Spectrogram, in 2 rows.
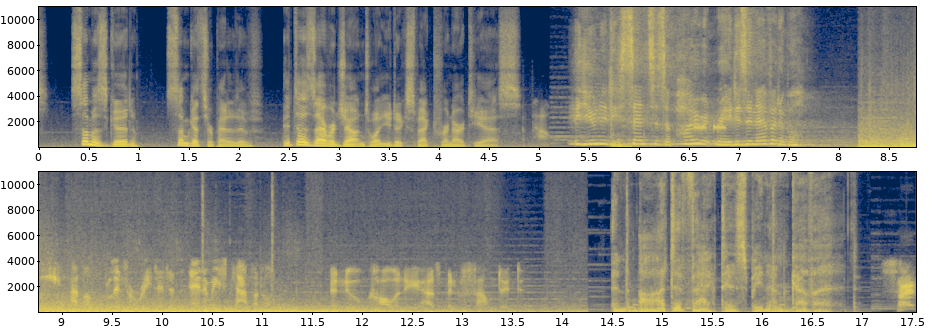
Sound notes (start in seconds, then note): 5.2 impassioned female voice with slight echo; 8.6 disciplined male voice with slight radio muffling; 14.5 hoarse ingratiating voice; 17.3 eccentric, played-up piratey speke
